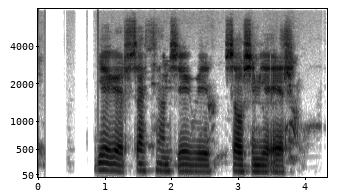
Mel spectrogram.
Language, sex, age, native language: Icelandic, male, 14, Icelandic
